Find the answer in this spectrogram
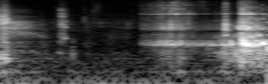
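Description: Coffee sucked up through a straw from a glass: a short slurp of liquid and air that starts about a second in and gets louder near the end.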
